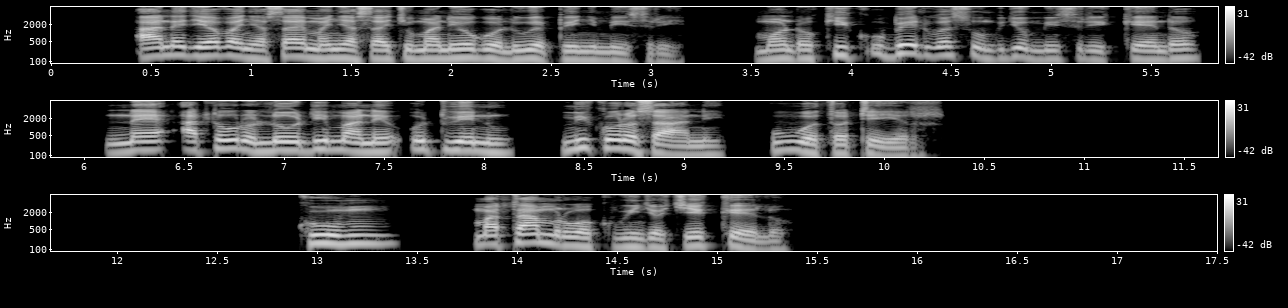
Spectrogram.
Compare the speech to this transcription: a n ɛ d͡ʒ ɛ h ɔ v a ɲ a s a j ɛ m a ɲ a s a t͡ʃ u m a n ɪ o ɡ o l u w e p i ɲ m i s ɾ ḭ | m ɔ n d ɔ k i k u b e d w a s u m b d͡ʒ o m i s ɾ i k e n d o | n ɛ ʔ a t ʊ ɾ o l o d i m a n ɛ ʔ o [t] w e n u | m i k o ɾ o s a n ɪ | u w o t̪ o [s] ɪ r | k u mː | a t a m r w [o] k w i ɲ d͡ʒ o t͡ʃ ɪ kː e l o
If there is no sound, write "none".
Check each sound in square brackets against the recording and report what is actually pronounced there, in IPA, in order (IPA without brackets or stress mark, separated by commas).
t, t, ɔ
